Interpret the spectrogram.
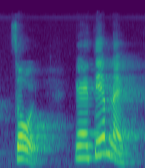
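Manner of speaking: usual speaking voice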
